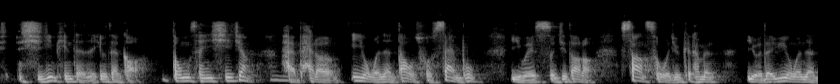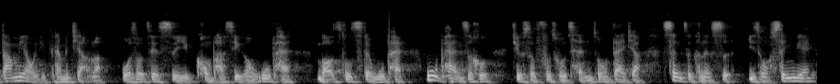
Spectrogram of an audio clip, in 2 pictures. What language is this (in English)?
Chinese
